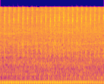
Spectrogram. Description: This tapping noise started one night after setting antilag up on my sti. Doesn't really sound like rod knock, possibly something in the valve train.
